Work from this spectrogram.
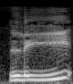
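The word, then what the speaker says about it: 梨: fruit peir so peir is pronounced as Lee in Chinese which literally means separate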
